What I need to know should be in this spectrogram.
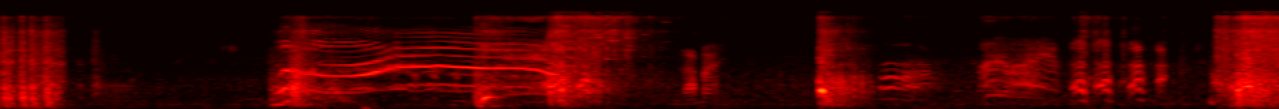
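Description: Wooden planks clatter and crash down.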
